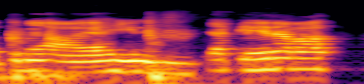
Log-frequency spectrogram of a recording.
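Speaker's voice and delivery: ordinary delivery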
